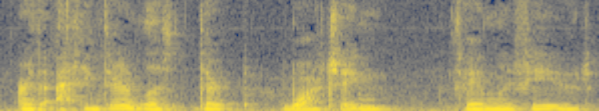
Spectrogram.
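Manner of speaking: hushed whisper so family won't hear. Real, not acted. Host noticing family might overhear, whispering. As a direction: whisper it, they might be listening.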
